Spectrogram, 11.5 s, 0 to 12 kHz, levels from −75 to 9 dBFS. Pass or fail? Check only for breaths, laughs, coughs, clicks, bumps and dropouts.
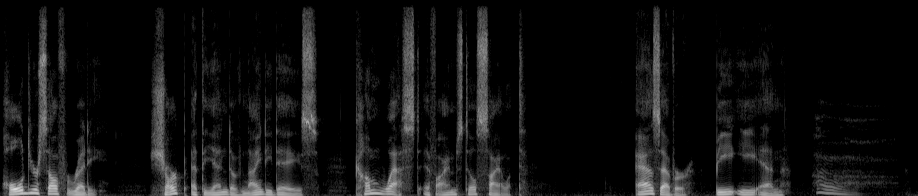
fail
